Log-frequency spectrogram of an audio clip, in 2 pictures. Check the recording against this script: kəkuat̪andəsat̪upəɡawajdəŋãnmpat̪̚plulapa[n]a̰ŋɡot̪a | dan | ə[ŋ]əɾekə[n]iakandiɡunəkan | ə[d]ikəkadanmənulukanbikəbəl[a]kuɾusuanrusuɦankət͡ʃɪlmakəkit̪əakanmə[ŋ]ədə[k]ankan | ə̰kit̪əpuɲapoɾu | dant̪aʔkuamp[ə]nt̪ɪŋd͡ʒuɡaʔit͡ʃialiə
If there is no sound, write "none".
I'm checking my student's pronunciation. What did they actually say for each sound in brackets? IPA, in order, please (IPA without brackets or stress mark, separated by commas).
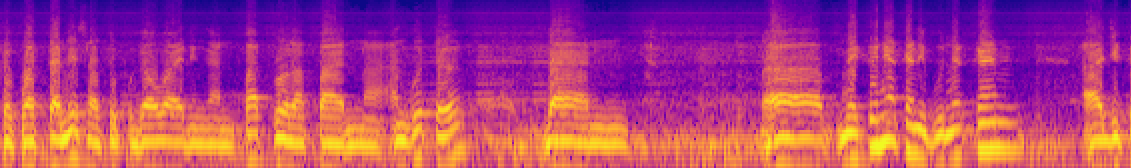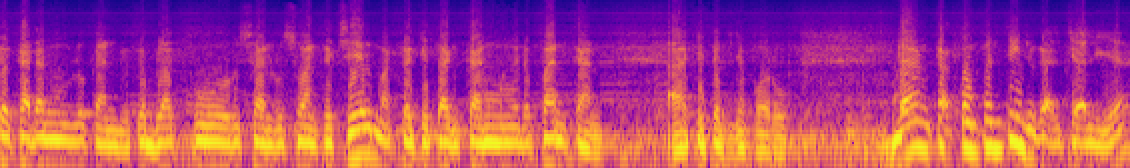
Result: n, m, n, d͡ʒ, a, ŋ, p, ə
